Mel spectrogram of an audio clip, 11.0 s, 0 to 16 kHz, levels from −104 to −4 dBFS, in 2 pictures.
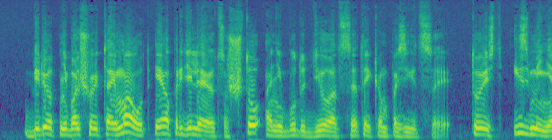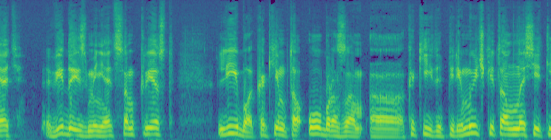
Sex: male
